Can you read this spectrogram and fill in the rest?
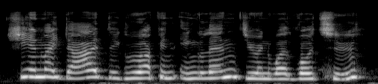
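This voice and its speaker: A middle-aged woman with an Israeli accent gives an earnest, halting speech as an organizer at a vigil. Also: high voice, dark tone. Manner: earnest, halting, with restarts and pauses.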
